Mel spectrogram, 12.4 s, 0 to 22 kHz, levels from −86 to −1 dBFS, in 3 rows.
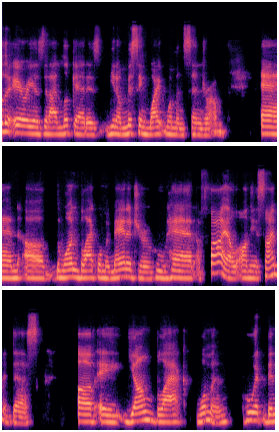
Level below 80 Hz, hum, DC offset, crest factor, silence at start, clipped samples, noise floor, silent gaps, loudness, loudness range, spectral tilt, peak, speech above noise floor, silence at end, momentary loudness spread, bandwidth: -76 dBFS; none; under 0.1%; 18 dB; 0 s; under 0.1%; -55 dBFS; none; -21 LUFS; 2 LU; -5 dB/octave; -2 dBFS; 34 dB; 0 s; 7 LU; 12.5 kHz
